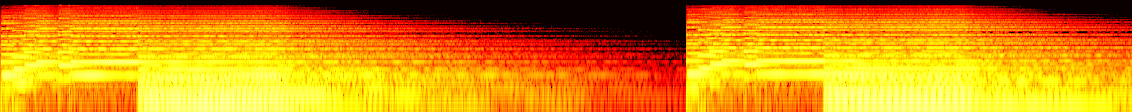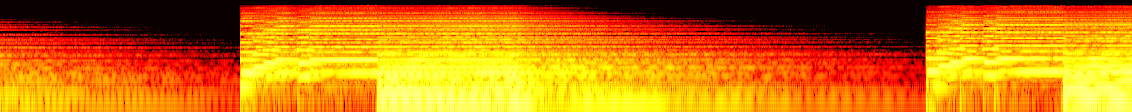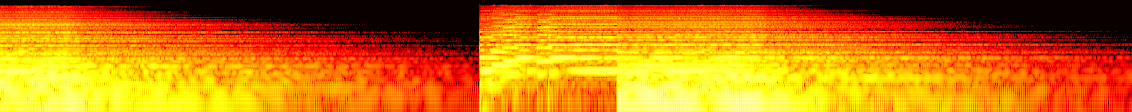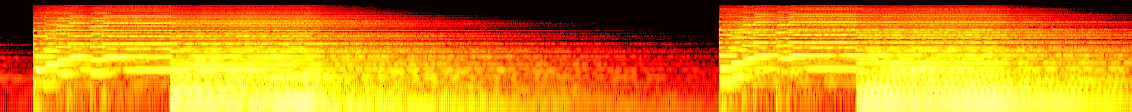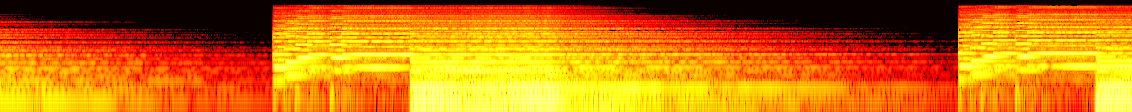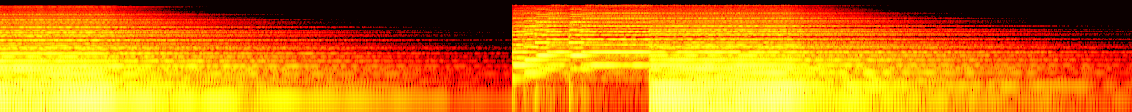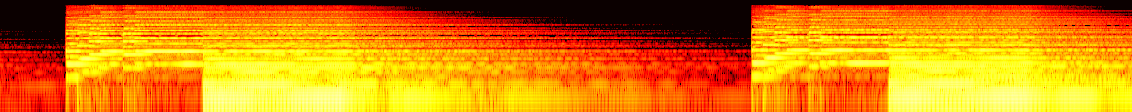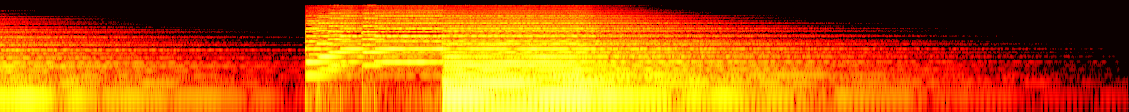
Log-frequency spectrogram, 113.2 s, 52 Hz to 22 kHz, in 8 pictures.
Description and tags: Hockey fanfare 2b
A crowd energizer that is played in down times during hockey, baseball and other sports. Recorded over the semitones in 1 octave. This one is played by another pipe organ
